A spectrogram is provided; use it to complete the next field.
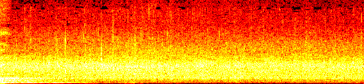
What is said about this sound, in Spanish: Todos los que aquí son nuevas criaturas, por favor denle un aplauso fuerte al Señor.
